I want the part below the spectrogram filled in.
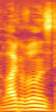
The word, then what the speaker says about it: Lagavulin: And it was the 16-year Lagavulin? Mm-hmm. Is that how you pronounce mm-hmm. – it? – That's right. Lagavulin.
